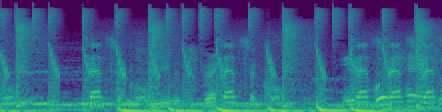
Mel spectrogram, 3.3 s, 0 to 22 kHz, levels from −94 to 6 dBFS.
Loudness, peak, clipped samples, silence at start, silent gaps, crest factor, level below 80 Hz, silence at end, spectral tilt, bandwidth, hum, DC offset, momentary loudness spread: -22 LUFS; -6 dBFS; under 0.1%; 0 s; none; 14 dB; -22 dBFS; 0 s; -5 dB/octave; 19 kHz; none; under 0.1%; 5 LU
